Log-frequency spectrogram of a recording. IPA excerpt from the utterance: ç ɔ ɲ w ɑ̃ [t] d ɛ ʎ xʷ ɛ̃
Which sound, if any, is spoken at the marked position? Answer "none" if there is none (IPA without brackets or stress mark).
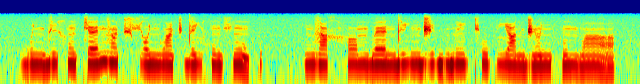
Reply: t͡ʃ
